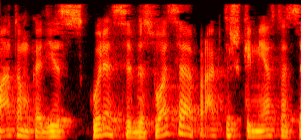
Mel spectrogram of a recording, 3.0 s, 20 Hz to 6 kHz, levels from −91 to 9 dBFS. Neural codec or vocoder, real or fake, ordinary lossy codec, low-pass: none; real; MP3, 32 kbps; 5.4 kHz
